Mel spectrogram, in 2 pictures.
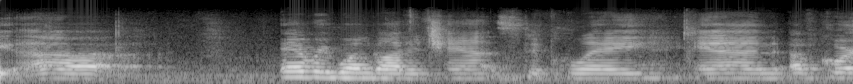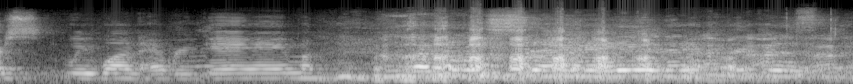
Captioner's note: laughter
